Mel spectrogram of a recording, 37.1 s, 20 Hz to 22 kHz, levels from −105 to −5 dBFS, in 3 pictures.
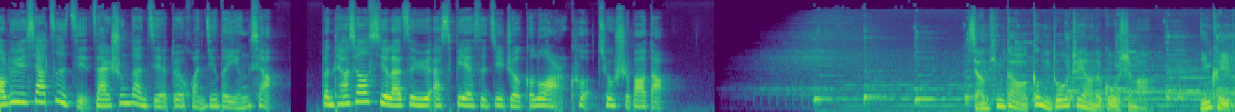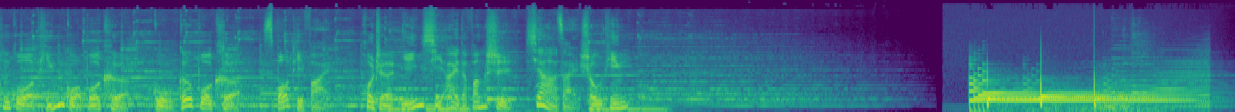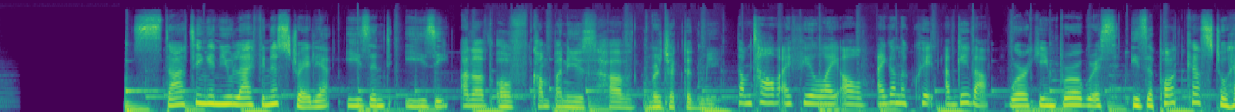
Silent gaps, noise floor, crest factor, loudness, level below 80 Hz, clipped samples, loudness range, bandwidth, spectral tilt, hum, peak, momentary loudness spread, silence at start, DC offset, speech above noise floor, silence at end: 2.90-3.06 s, 21.70-21.77 s, 25.89-25.93 s; under -90 dBFS; 22 dB; -24 LUFS; -40 dBFS; under 0.1%; 7 LU; over 20 kHz; -5 dB/octave; none; -2 dBFS; 13 LU; 0 s; under 0.1%; over 66 dB; 0 s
